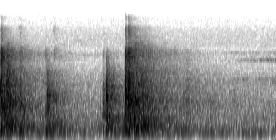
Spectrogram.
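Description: A few loud bangs on a thin sheet-metal awning roof, four knocks with the loudest about a second in, each with a short rattling ring, as the structure is tested underfoot.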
